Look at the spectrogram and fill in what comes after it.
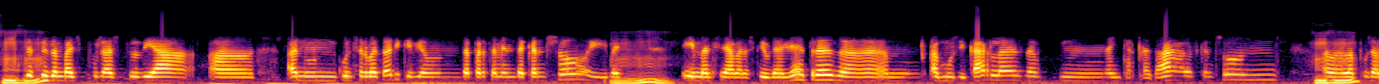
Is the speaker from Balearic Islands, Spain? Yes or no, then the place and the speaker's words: no; Sant Sadurní d'Anoia, Catalonia, Spain; Soc de Sant Sadurní, però l'únic que sovint diem que som de l'Alt Penedès, perquè del grup de 5 persones que som hi ha 3 que viuen a Vilafranca i 2 que vivim a Sant Sadurní.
